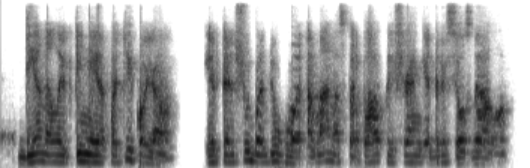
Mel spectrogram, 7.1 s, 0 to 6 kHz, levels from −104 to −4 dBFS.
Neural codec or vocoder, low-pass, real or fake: codec, 44.1 kHz, 2.6 kbps, DAC; 5.4 kHz; fake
